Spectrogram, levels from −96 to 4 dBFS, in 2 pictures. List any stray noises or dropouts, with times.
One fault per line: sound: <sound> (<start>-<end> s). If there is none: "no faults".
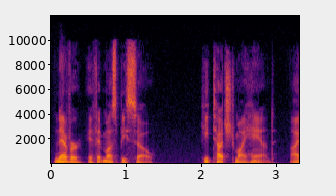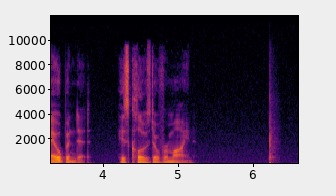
sound: tap (6.2-6.4 s)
